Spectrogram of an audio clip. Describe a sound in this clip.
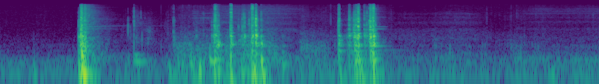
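A rifle's lever action clacks open and shut.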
